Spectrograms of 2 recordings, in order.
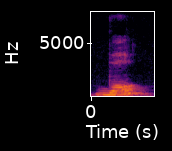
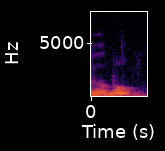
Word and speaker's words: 뭐: And be careful, this word here can be either pronounced as 뭐, like 뭐, but you can also just reduce it into 뭐.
